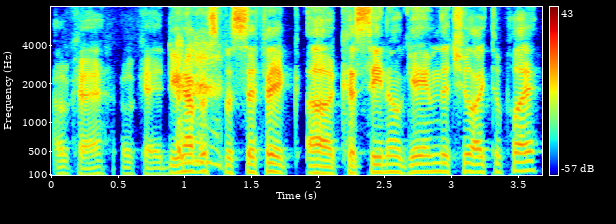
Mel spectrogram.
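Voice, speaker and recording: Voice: mid-range voice, fast talker, no room sound. Interviewer with a close, dry sound. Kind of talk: casual interview questions.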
